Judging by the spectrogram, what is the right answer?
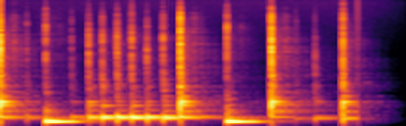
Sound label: CONGA, Modern Percussion Loops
